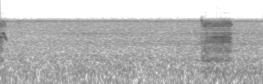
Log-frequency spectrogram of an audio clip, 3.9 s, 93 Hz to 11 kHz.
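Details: Night-time owl sound from 2 September 2014, late evening: after quiet hum, a single rough, breathy screech of about half a second arrives near the end.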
